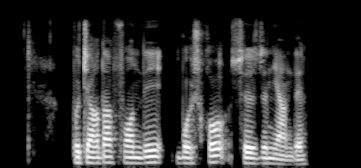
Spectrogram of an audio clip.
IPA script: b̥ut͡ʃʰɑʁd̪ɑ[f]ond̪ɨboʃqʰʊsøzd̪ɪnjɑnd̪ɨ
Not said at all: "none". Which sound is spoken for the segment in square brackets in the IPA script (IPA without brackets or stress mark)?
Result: f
